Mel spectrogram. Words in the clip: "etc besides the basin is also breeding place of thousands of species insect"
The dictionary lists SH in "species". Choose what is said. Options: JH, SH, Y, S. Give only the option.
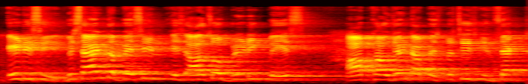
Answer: S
